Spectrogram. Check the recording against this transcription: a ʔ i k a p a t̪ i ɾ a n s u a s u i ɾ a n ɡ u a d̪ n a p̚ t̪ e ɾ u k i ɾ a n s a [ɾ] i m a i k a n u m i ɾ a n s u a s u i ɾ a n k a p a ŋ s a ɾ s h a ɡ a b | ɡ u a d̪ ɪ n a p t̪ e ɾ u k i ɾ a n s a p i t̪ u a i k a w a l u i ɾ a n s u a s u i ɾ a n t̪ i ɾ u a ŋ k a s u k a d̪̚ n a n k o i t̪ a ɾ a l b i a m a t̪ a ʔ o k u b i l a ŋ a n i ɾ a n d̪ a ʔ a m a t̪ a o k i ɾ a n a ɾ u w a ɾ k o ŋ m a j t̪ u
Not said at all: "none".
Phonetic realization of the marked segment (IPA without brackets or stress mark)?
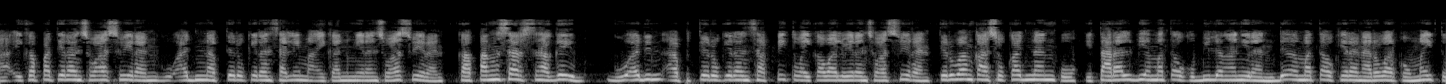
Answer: l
